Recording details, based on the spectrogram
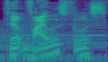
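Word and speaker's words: Villads: Vilas? Villains. The D is silent, that's the important part.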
